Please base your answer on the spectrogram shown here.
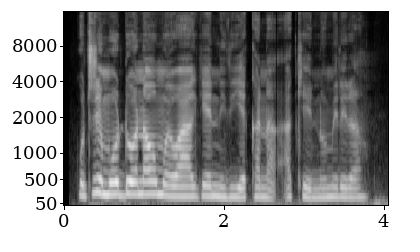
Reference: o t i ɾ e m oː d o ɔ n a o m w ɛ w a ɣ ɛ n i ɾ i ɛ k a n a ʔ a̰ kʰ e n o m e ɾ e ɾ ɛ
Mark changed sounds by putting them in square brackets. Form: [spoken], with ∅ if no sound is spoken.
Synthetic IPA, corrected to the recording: o t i ɾ e m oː d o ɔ n a o m w ɛ w a ɣ ɛ n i ɾ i ɛ k a n a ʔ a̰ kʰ e n o m e ɾ e ɾ [a]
